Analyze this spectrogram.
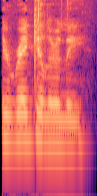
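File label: "irregularly", British English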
